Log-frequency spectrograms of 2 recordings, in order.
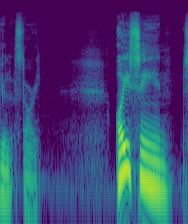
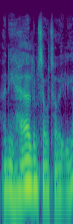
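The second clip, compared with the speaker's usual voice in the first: ordinary talk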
